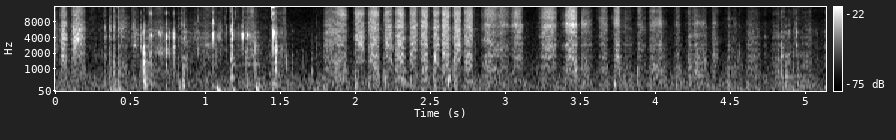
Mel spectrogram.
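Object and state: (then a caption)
Wooden ruler wrapped in tape, scratched. A long, flat, solid wooden ruler, partly wrapped in blue painter's tape and held in both hands, is scratched and rubbed with fingertips and nails along its face and edge. The result is a quiet, dry run of bright, papery scratching strokes. Each stroke is short and crisp and has almost no low end.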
